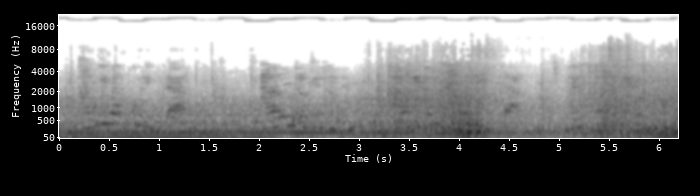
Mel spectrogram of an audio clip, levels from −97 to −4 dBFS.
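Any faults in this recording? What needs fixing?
Nothing here needs fixing; I listened closely and didn't hear any faults in these sounds.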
